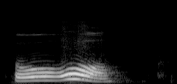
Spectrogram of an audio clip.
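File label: "fuwu", Mandarin Chinese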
